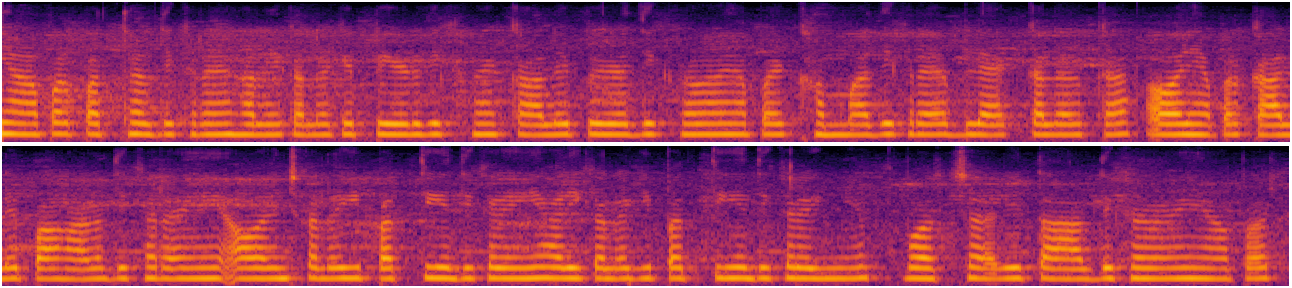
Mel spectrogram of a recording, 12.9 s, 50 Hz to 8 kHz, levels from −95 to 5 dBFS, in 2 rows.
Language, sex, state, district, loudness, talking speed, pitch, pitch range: Hindi, female, Uttarakhand, Uttarkashi, -18 LUFS, 260 wpm, 220 Hz, 215-225 Hz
